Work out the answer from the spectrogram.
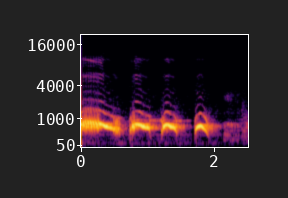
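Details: Spotted dove, a cage bird, in a training recording of the three-note 'kuk 3' cooing style: one long, falling coo followed by three short, arched, mellow coos in quick succession, in a quiet indoor setting.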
